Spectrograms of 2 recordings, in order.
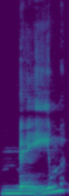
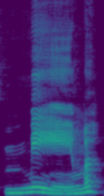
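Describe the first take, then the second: First: The vowel rhymes with game. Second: The vowel rhymes with seam. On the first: The speaker calls it wrong. "I thought it was pronounced like MAME, that rhymes with game" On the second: The speaker calls it right. "but it is pronounced meme"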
